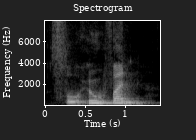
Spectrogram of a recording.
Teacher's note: सौद और हा के ऊपर पेश है और फा के ऊपर 2 ज़बर की तनवीन है। अब जब हम सौद और हा को पढ़ेंगे तो होंठों को गोल करके पढ़ेंगे।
